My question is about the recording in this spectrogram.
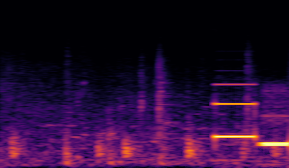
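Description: A telephone call being placed: a few soft, irregular button taps, then two sustained electronic phone tones at slightly different pitches sound one after the other.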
